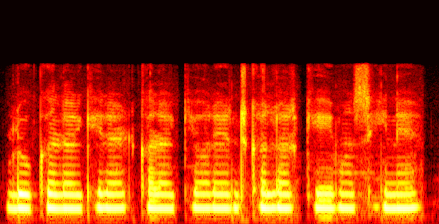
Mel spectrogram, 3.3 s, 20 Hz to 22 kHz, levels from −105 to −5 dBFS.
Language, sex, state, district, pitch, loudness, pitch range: Hindi, female, Madhya Pradesh, Bhopal, 225 Hz, -16 LUFS, 220-225 Hz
